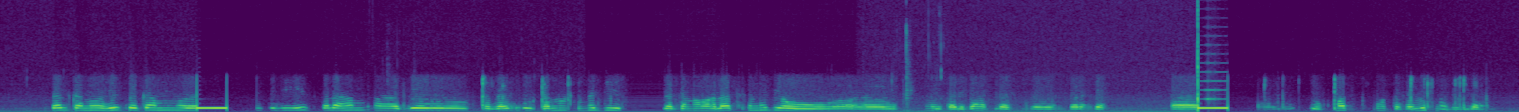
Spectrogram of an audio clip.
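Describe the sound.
Telephone line tone of a caller on a radio call-in show: two short, steady electronic beeps cut briefly through continuous talk, one near the start and one near the end.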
